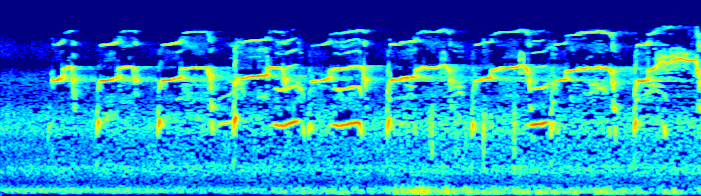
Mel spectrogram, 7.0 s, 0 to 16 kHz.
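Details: Bald eagle juveniles at their nest as eel and fish are delivered, 29 June 2021, scuffling and sharing: rapid repeated piping, whistled chirps with falling and rising notes, a continuous excited chatter over faint rustling.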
